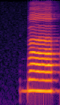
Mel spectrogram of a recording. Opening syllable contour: high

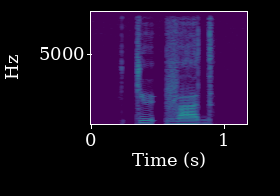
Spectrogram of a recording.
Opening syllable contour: falling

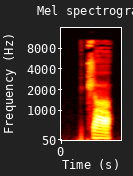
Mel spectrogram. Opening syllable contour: low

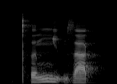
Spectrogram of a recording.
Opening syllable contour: rising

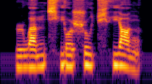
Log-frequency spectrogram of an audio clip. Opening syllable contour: rising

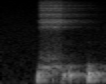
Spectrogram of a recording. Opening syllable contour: high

